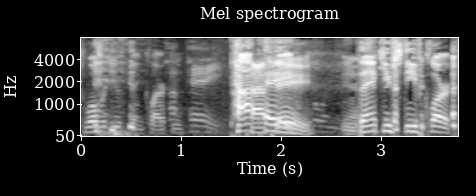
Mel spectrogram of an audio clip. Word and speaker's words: Pape: Pape. Yeah. Thank you, Steve Clark, for the great pronunciation.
